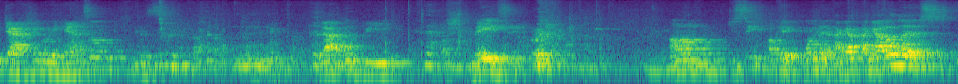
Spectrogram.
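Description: Young man playing a rambling teen praying. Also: high voice. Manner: rambling, bargaining, awkward. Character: teenage boy praying with a wish list. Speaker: actor in a church skit. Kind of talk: comic church skit. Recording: echoey room from far off, faint noise.

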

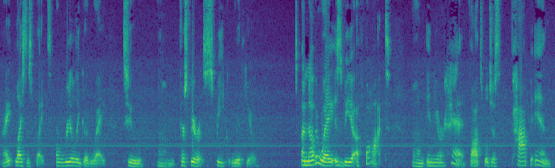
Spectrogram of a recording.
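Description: A woman's voice: gravelly, a little hiss or hum, poor audio. A middle-aged woman, a spirit medium, telling her own stories in a chatty, casual way and acting out the quotes. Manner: chatty, acts out quotes with big pitch jumps. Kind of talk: casual storytelling monologue.

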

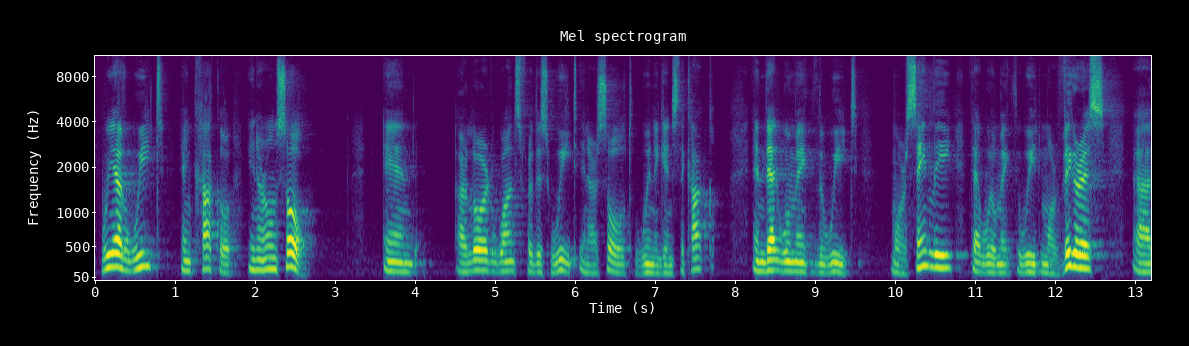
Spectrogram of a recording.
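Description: A man preaching a sermon as a priest, earnest, with some fillers and restarts. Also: medium pitch.

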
